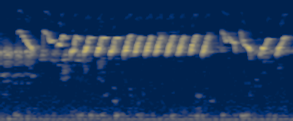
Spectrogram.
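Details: Mountain white-eye singing a tembakan-style training song: a long, even, rapid trill of high sweeping notes, about four per second, over faint low rumble.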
